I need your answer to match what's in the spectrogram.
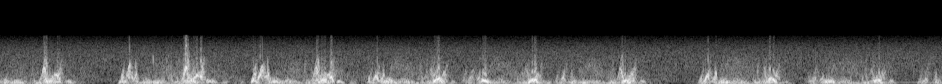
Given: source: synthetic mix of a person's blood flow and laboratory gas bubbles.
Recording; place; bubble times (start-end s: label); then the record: Doppler ultrasound of blood flow; precordium
1.50-1.99 s: bubbles
From the record:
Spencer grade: 1 (occasional bubble signal discernible with the cardiac motion signal, with majority of cardiac periods free of bubbles); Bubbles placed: anywhere in the cardiac cycle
